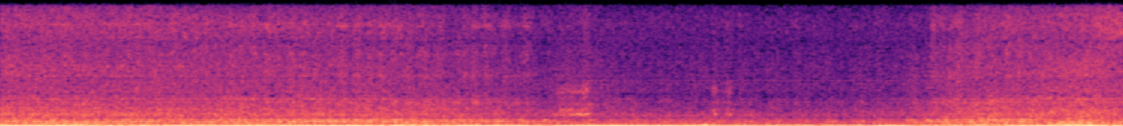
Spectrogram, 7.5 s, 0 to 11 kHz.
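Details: Audi A3 3.2 at idle: light, uneven metallic clatter/rattle over a steady idle, said to come from the timing chain case and vanish above about 1500-2000 rpm; owner wonders if cam adjusters are also faulty besides chains, tensioners, guides.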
